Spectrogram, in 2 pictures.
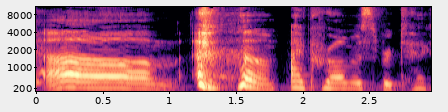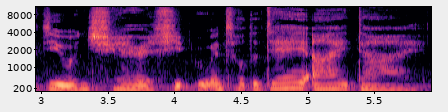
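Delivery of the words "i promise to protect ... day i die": deep husky whisper. Acted. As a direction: breathe it out like a seducer. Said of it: "his voice sounding deeper and huskier".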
